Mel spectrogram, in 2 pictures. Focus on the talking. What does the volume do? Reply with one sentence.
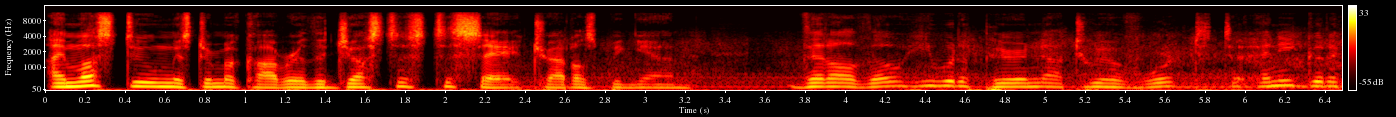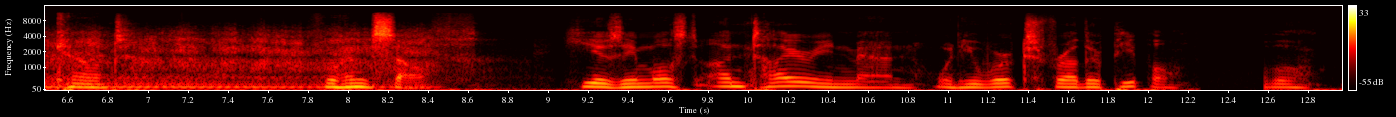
The loudness of the talking goes down.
